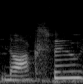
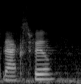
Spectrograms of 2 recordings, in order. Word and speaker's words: Naxfu: I was like is it like Noxfu Nakfu? Um if anybody is wondering that it it's Naxfu.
